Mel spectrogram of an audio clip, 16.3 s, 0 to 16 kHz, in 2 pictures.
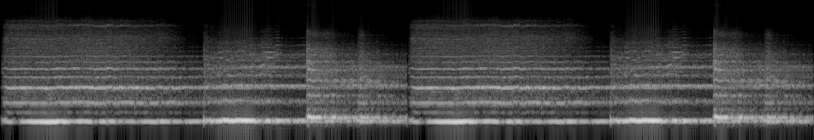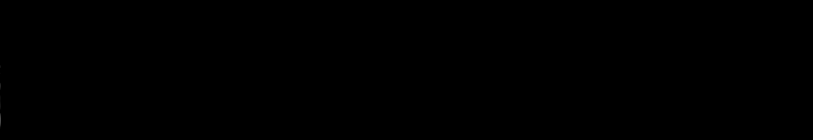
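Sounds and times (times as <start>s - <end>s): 
flute melody loop in A minor for trap: 0.0s - 8.2s.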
